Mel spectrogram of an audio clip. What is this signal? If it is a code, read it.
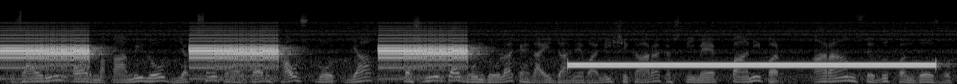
Emergency Alert System (SAME) tones (header bursts, then the 853 and 960 Hz attention tone), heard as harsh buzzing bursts, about 520.83 baud, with speech in Urdu.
